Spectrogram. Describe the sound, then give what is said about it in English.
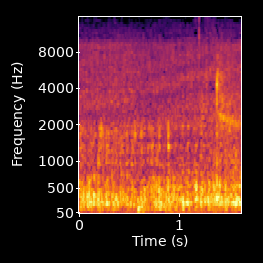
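A facial steamer gives a steady, hissing rush of steam with a soft bubbling undertone, continuous and even throughout with no voices. “I'm going to hold steam.”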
